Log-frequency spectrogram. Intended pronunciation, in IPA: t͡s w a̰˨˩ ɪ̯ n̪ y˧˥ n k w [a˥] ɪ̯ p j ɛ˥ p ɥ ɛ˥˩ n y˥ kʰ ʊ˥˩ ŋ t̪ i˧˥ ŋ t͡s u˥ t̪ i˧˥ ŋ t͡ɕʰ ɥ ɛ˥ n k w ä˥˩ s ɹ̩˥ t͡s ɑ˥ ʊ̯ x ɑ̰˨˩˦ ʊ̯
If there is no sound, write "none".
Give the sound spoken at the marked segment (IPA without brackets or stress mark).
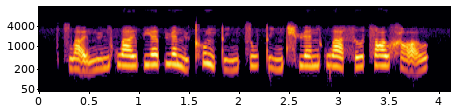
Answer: a˥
